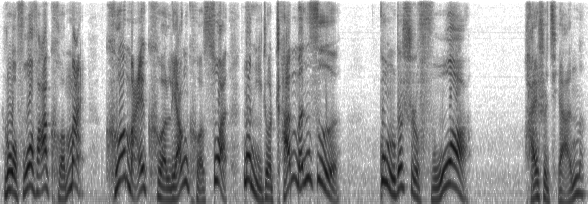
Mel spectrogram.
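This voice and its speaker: Man voicing an earnest pious pilgrim monk, animated pitch. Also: breathy edge, no echo, clean studio sound, exaggerated voice. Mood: earnest reproach. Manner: formal classical phrasing, measured and deliberate. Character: earnest, courteous, stubbornly pious pilgrim monk in a classical tale.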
